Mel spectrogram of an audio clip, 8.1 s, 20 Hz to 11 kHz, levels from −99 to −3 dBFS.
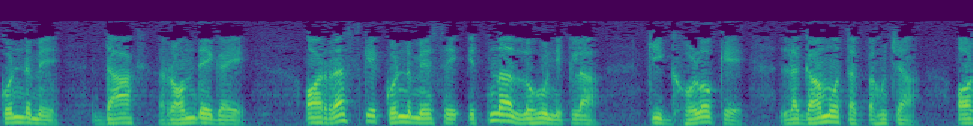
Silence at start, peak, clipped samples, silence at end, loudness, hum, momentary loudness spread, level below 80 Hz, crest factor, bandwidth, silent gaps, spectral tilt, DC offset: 0 s; -4 dBFS; under 0.1%; 0 s; -23 LUFS; none; 12 LU; -56 dBFS; 18 dB; 6.4 kHz; none; -9 dB/octave; under 0.1%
